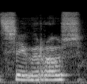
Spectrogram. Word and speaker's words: Sigur Rós: So our two most or best known musical artists in the world would be Björk and Sigur Rós, since we're pronouncing it the Icelandic way.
